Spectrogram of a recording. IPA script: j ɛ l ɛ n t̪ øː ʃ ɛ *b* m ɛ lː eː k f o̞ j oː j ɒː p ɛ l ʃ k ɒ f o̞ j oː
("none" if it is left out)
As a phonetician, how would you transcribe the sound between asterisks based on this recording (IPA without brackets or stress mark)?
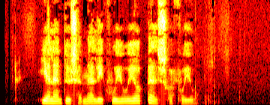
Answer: b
